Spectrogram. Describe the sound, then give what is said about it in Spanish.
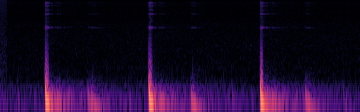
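A loud, pounding heartbeat thumps steadily in deep double beats, lub-dub, repeating about once a second with nothing else around it. “No se ve nada. Todo está muy oscuro, pero ese latido se sigue escuchando muy intenso.”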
